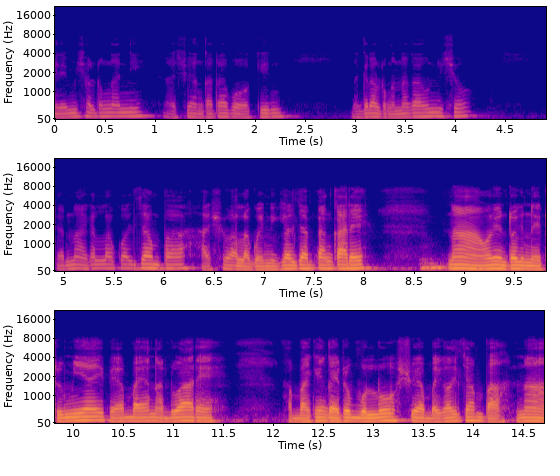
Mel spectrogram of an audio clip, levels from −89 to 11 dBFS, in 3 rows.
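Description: Speech carrying a microphone volume stepped up fault, twice: at 5.7 s the level jumps by about 9 dB, and at 6.72 s by a further 4 dB or so. Both steps are likely the call software's automatic gain control raising the device's input volume, so voice and background noise rise together. On a waveform the envelope widens abruptly at each point, and a spectrogram shows every band brightening at once. The top end stops near 8 kHz, consistent with a call codec path.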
